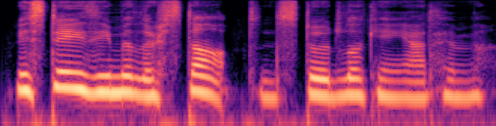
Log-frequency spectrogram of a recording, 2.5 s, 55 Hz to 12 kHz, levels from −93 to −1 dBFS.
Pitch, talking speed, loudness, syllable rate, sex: 215 Hz, 220 wpm, -15 LUFS, 5.7 syllables/s, female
